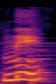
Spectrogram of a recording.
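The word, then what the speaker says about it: ね: pronunciamos de es decir en estas letras la lengua solamente toca la puntita al paladar d mientras que en la Ne se recarga Ne el primer trazo igual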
